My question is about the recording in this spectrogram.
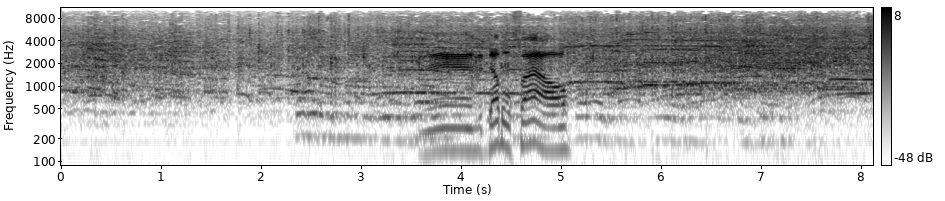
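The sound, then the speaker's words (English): A basketball gym crowd, fans of both teams, roars and cheers steadily during the third quarter, with a sharp whoop rising above the noise midway, while an announcer talks over the din. “And got both fans from both teams up and cheering on that one.”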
